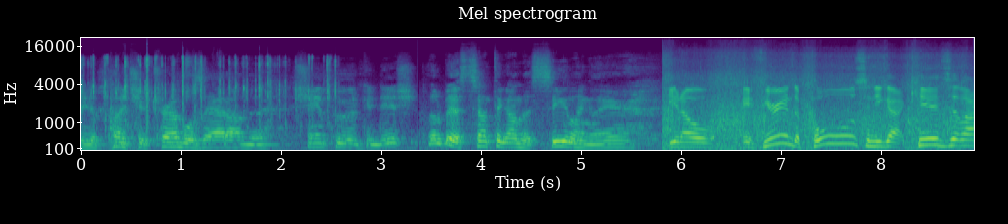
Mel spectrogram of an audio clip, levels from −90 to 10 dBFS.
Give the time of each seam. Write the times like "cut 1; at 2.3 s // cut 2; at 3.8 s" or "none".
cut 1; at 3.3 s // cut 2; at 5.7 s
